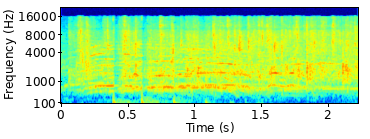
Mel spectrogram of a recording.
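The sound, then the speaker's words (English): Live show audience applauding as the host comes on stage, a sustained wash of clapping and crowd noise at a fairly loud, even level throughout. “So if we could put our hands together, welcome to stage, it's Dick Griblett!”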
